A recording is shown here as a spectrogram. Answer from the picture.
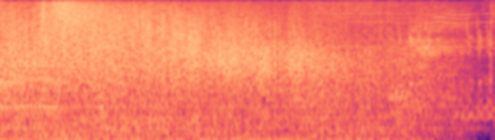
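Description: A sudden loud boom, then a long rushing crash of noise that dies away near the end: a sound effect from an animated soundtrack.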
